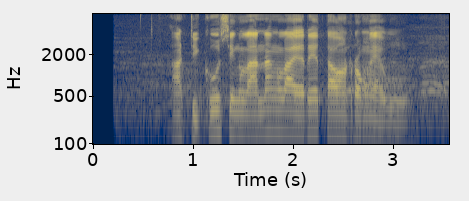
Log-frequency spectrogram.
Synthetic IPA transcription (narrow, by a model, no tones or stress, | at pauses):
ʔaɖ̪̥i̤kusɪŋlanaŋlaeɾet̪aɔnrɔŋɛwul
